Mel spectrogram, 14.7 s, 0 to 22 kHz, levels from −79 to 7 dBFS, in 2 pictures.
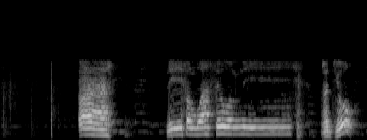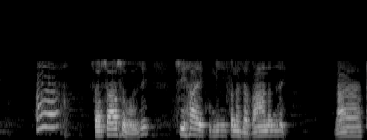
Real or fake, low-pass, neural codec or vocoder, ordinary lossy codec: real; 3.6 kHz; none; none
